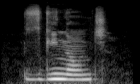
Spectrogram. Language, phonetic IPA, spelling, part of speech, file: Polish, [ˈzʲɟĩnɔ̃ɲt͡ɕ], zginąć, verb, Pl-zginąć.ogg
